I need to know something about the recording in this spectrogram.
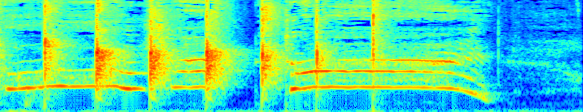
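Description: Crowd clapping in a steady rhythm, about seven sharp claps, over a loud held tone that slides down in pitch and fades just before the end.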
